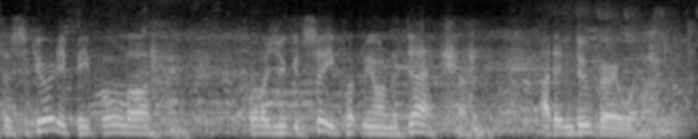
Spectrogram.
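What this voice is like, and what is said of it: Out of breath, breathless speech. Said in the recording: “I'm sorry to be out of breath”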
